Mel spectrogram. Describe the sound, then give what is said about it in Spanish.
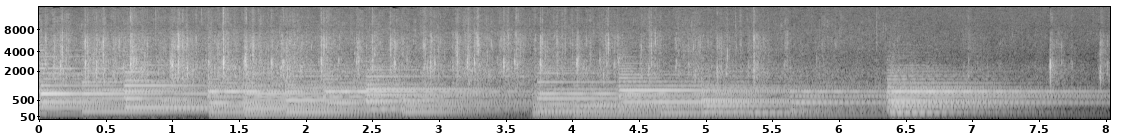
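A crowd claps for Jesus, 'the King', at a prayer gathering, in a dense, steady patter, layered over sustained keyboard chords that shift a few times. The applause and the music carry on together without a pause. “Vamos a darle palmas al Rey, por favor.”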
